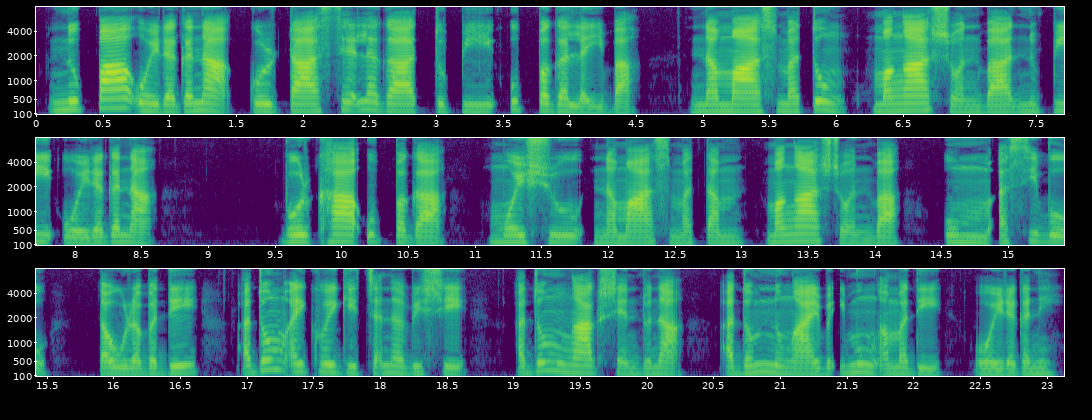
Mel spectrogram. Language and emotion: Manipuri, neutral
